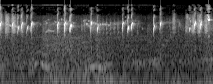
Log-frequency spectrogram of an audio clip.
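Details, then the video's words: Stimulated European goldfinch in song: tinkling high chirps and fast twittered phrases in short clusters, some notes sliding, separated by brief pauses. "How to encourage the goldfinch to respond to stimulation"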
